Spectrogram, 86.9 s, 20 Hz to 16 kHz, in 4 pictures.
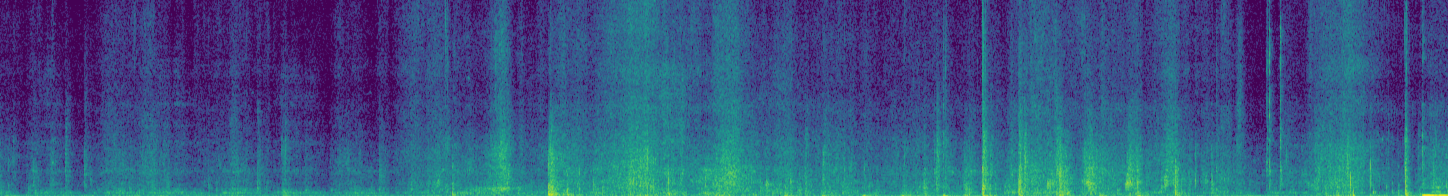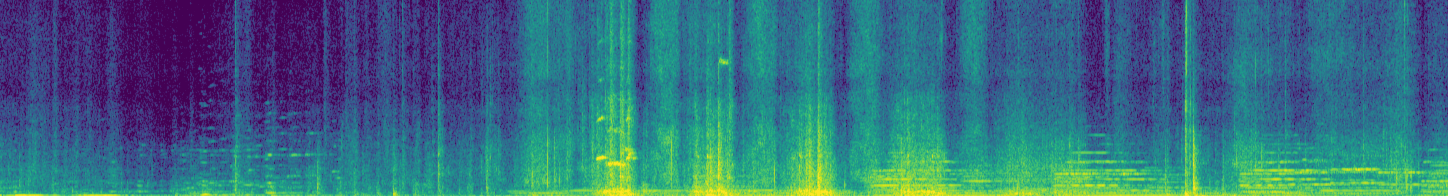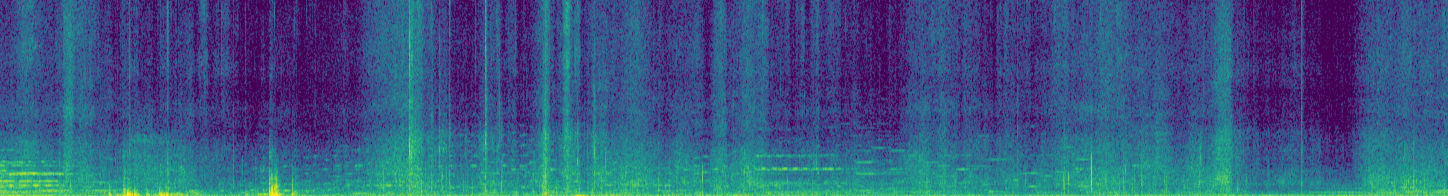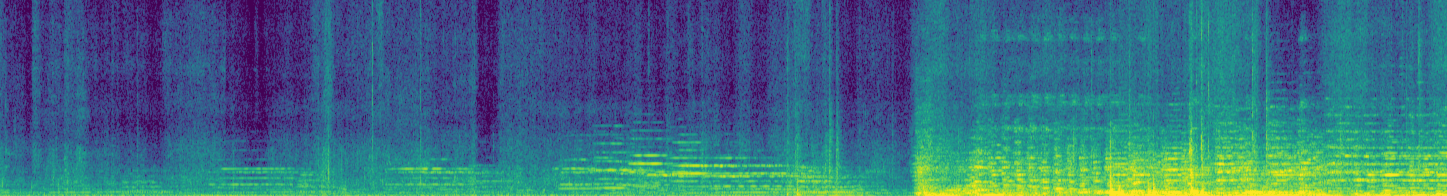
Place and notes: "Evening return home with break in the time of COVID19" Soundwalk
Chapter CIX of Ascolto il tuo cuore, città. I listen to your heart, city
Thursday, June 18th 2020. Back San Salvario district, through Porta Susa and Porta Nuova railway station one one hundred days after (but day forty-six of Phase II and day thirty-three of Phase IIB and day twenty-seven of Phase IIC and day 4st of Phase III) of emergency disposition due to the epidemic of COVID19.
Start at 11:03 p.m. end at 11:58 p.m. duration of recording 55’37”
As binaural recording is suggested headphones listening.
Both paths are associated with synchronized GPS track recorded in the (kmz, kml, gpx) files downloadable here:
Go to similar path n.47 “"Morning AR with break in the time of COVID19" Soundwalk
